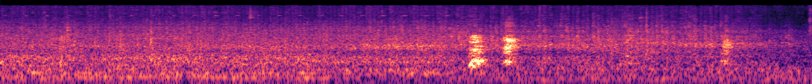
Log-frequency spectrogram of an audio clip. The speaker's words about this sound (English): You know what that reminded me of? When we were on the steam trains on the Isle of Man. Very, very similar. Wooden carriages, it's a diesel train, but you know, it didn't really matter.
